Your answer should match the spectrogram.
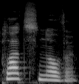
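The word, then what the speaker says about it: Plac Nowy: place than plaque noi how do you pronounce that plat NOA and it's also located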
